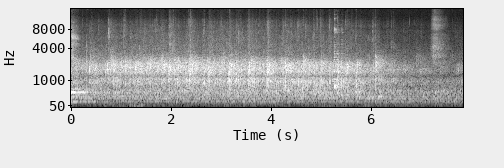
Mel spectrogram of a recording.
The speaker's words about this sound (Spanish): Ocupe su lugar y dele un aplauso a la palabra de Dios.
